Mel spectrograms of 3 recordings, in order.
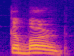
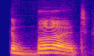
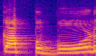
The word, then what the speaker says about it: cupboard: Now how to pronounce this one as, that's cupboard, cupboard. अब कपबोर्ड भी बोलते हैं इसे बच्चे.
